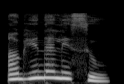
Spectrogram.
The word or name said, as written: ಅಭಿನಲಿಸು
